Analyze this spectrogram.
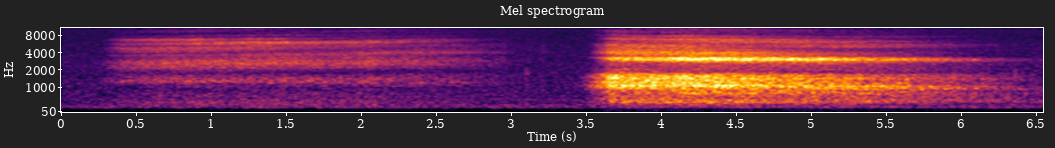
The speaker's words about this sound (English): Let's breathe for a second, then we'll go, okay?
